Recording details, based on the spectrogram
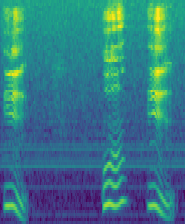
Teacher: It's a unrounded high back vowel.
